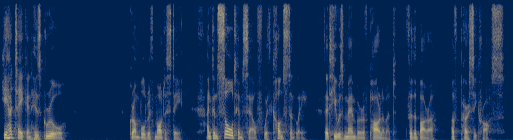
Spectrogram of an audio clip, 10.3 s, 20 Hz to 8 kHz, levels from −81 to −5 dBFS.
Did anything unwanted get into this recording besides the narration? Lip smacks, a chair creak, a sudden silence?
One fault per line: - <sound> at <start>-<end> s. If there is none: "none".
none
